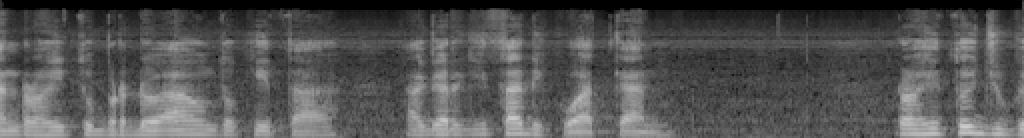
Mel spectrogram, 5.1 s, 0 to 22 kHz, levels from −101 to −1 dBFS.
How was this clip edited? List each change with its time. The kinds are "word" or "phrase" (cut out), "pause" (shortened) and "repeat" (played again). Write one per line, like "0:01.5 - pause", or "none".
none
